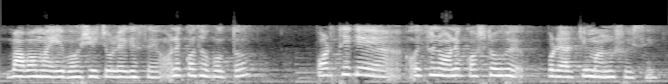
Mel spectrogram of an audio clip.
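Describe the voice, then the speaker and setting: A woman with a Bangladeshi accent tells her own life story as a guest in an interview. Her voice sits a bit high. It sounds slightly muffled in an echoey space, with soft music underneath. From Bangladesh, raised in Dhaka.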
